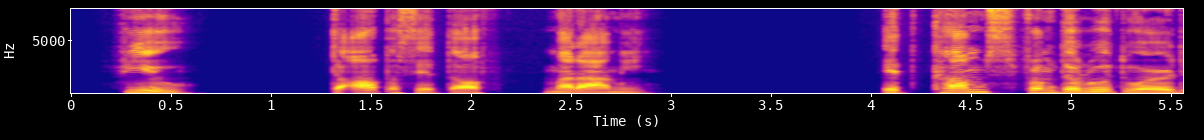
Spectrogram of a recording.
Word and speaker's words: marami: For example, marami, marami, marami. Marami is spelled as M-A-R-A-M-I.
